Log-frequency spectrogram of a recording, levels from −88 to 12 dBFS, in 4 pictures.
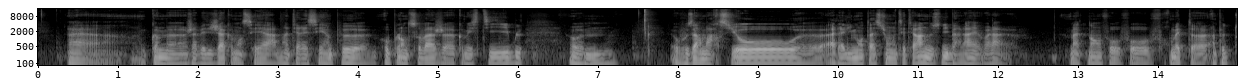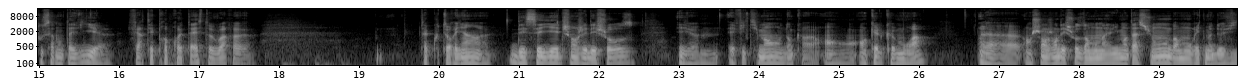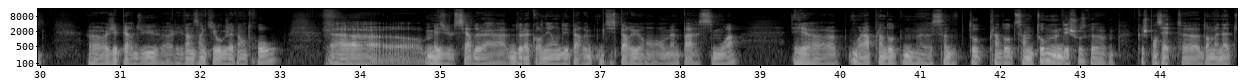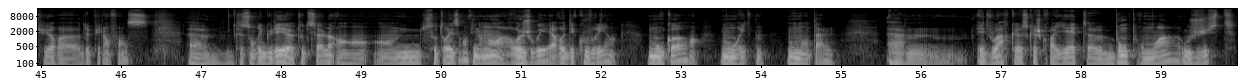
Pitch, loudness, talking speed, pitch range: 85 Hz, -33 LUFS, 175 wpm, 80-95 Hz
